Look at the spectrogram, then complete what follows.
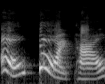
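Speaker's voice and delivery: high-pitched cartoon mouse impression. Retelling doing Disney voices for a photographer, in a Mickey Mouse voice. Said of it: "that is actually my canon voice. That is one of my favorite voices to do is freaking Mickey Mouse".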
